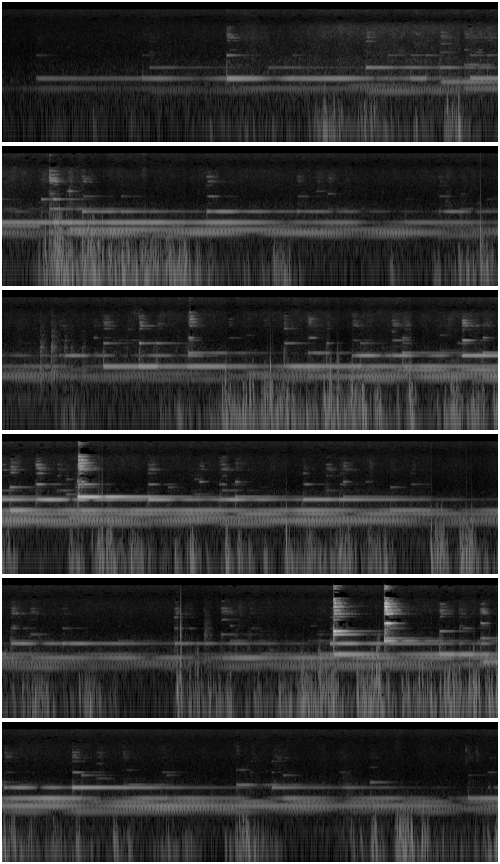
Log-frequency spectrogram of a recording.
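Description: Wind chimes ringing in gusty wind, several overlapping tones struck again and again and ringing on, over the low rumble of wind gusts that swell and fade.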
